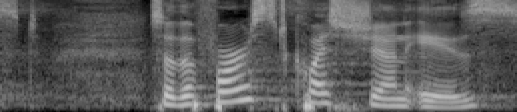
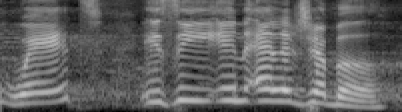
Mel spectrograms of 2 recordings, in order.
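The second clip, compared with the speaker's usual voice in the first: ordinary delivery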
